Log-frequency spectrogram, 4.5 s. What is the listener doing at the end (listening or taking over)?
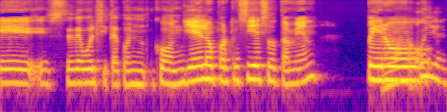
taking over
